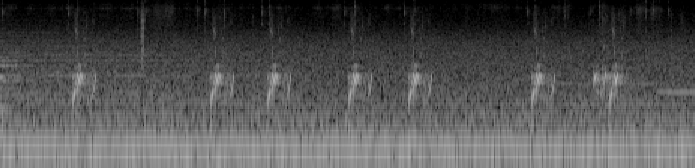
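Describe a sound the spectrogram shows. Small items click.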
